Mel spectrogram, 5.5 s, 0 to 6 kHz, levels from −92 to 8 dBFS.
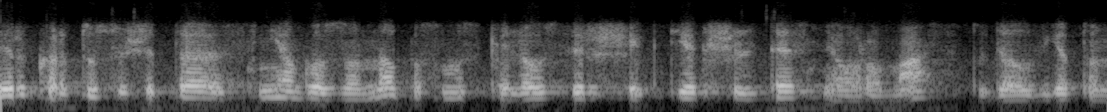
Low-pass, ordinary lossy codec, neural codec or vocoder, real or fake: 5.4 kHz; Opus, 32 kbps; vocoder, 44.1 kHz, 128 mel bands, Pupu-Vocoder; fake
